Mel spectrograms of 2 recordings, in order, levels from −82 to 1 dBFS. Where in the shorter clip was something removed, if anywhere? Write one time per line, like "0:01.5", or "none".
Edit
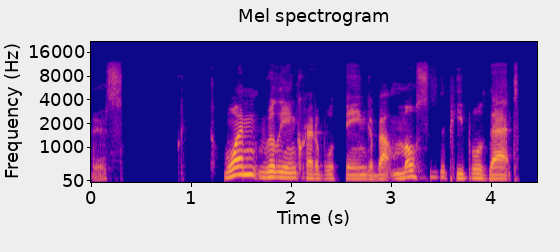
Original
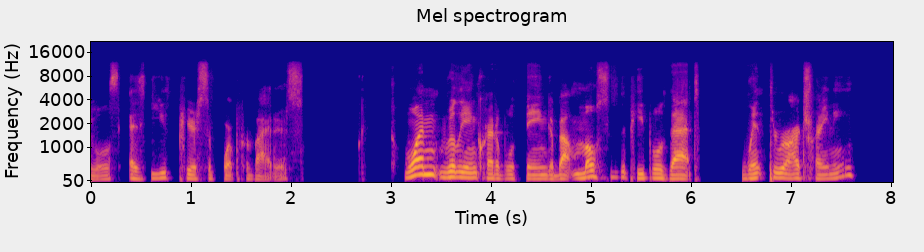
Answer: none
